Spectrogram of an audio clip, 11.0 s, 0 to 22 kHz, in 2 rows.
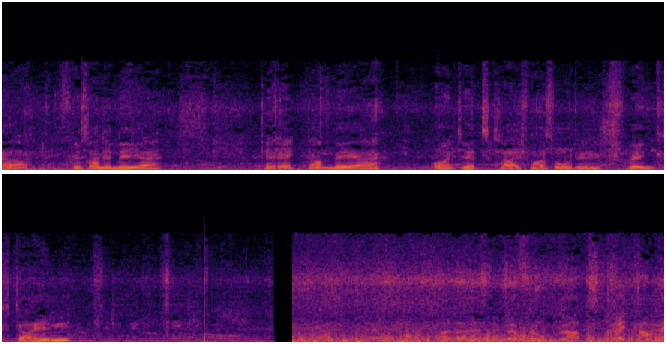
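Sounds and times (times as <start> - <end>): wind buffeting microphone: 0.0 - 4.2, 5.5 - 11.0
people's voices: 0.0 - 11.0.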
